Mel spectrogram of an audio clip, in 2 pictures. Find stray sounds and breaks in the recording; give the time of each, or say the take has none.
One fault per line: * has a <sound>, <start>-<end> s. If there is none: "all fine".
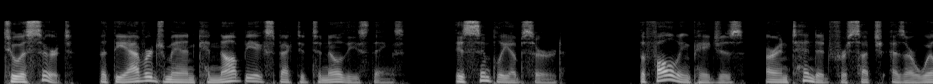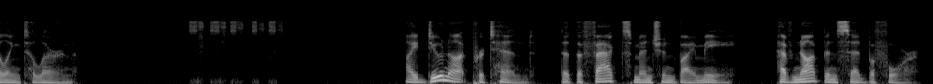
* has a laugh, 11.2-12.2 s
